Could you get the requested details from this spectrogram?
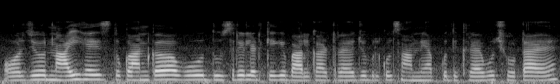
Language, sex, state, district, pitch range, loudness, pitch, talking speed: Hindi, female, Haryana, Rohtak, 190-210 Hz, -17 LUFS, 200 Hz, 265 wpm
